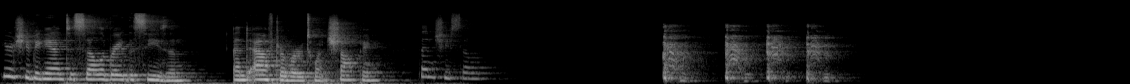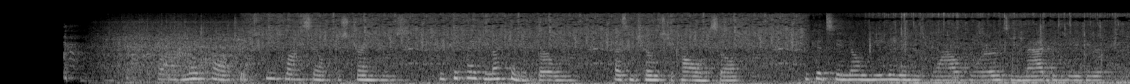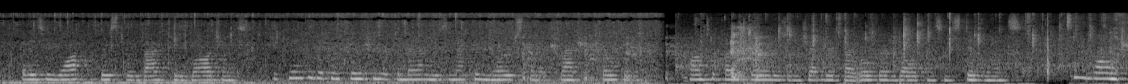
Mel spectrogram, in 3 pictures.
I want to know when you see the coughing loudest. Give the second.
30 s.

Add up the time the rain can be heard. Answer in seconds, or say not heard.
22 s.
